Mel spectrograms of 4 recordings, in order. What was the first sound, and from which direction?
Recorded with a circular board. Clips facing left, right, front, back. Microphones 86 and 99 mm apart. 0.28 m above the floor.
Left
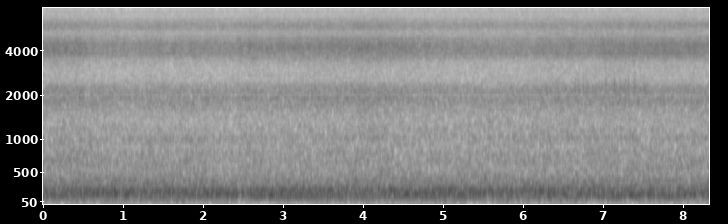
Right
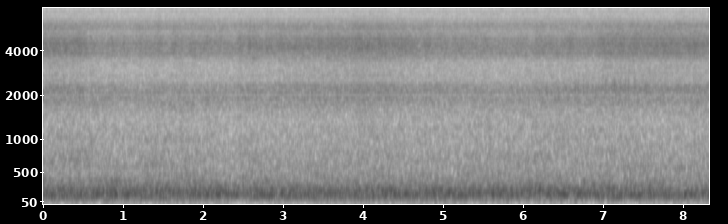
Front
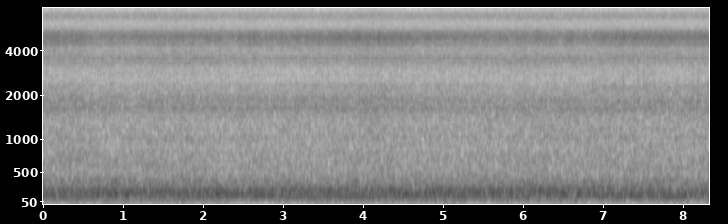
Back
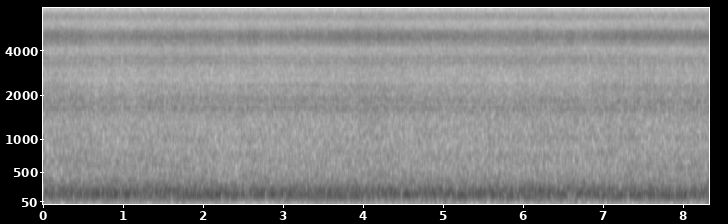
Only background noise.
